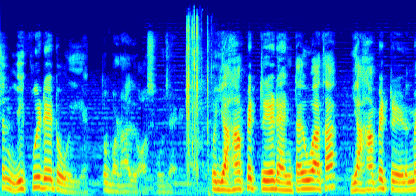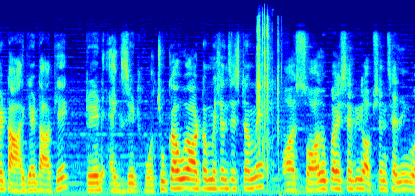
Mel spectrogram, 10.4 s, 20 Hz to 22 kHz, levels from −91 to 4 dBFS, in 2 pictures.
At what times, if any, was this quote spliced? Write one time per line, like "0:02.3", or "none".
0:02.5
0:08.6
